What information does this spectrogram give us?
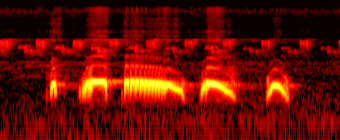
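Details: Spotted dove giving a complete giọng thổ phrase: a short clipped note, a steady coo, a long throbbing pulsed coo dropping in pitch, then two rounded falling coos with gaps between.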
